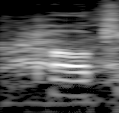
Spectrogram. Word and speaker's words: poke: there too as well I ate lots of polka it's pronounced poke a hawaiian-inspired sushi bowling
